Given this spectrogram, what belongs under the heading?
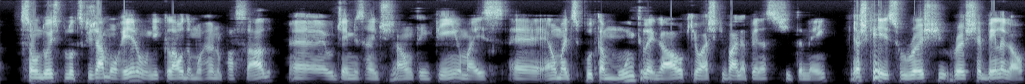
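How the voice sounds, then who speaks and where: Speaking at a very fast pace, a man holds a medium pitch. His intonation is monotone and flat. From Goiânia, Brazil. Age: 20s. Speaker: racing driver. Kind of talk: interview.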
